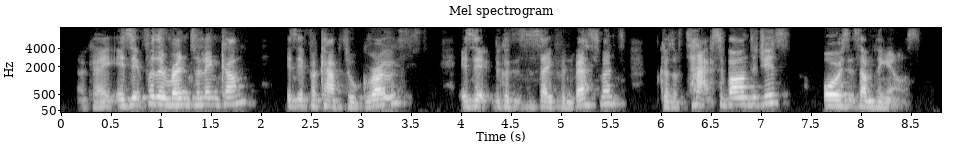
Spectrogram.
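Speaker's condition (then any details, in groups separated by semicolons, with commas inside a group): No condition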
